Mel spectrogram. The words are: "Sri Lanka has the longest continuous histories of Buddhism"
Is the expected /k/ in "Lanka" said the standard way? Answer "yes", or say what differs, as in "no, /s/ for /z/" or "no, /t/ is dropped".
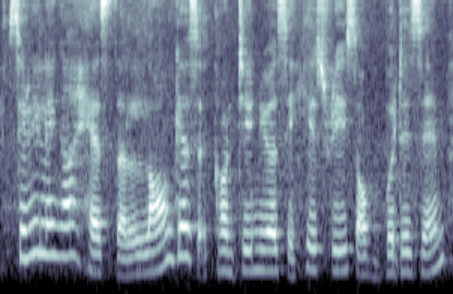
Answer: no, /k/ is dropped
